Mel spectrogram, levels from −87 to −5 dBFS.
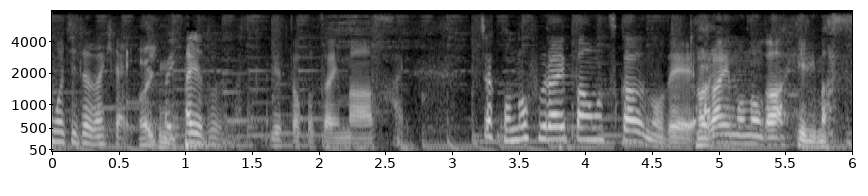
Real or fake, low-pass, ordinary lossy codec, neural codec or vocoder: real; 7.2 kHz; none; none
